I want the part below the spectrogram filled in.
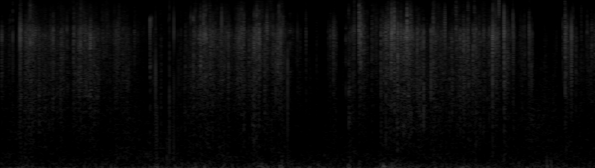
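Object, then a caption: Plastic bead necklaces. Several dangling plastic Mardi Gras bead necklaces in black, gold and turquoise are held up and shaken while fingers rub the small hollow beads. This produces a continuous, bright, crinkly rattling of dense tiny clicks with almost no low end. The sound swells and dips in short bursts, with brief quieter pauses throughout.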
